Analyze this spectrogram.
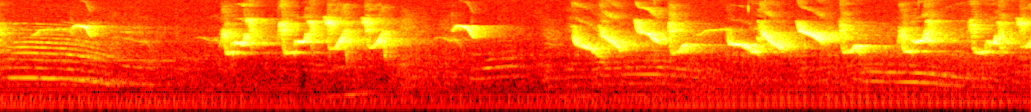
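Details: Oriental magpie-robin in salto style imitating a bar-winged prinia: a thin descending whistle, then clustered bursts of high, sharp, repeated chirps separated by brief gaps, over a low mechanical hum.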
